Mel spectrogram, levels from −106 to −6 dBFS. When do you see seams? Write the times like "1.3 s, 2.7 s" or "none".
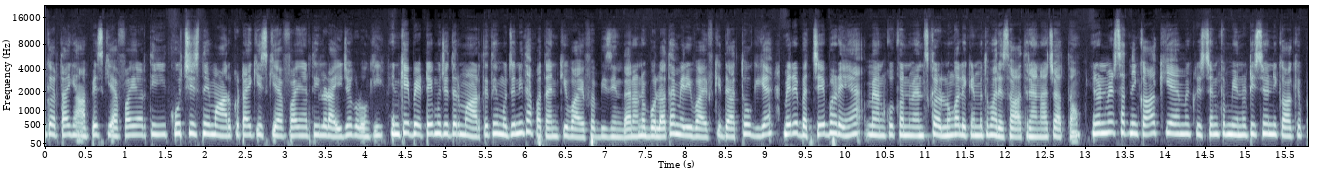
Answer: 1.5 s, 4.2 s, 9.1 s, 13.0 s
